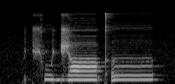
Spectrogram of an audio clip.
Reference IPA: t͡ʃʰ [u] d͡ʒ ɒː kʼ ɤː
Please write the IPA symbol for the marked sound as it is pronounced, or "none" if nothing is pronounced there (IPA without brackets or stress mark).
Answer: u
